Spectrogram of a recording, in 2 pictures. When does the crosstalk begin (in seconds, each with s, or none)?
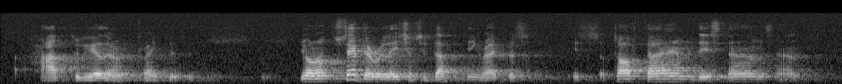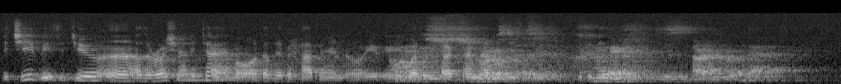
12.3 s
